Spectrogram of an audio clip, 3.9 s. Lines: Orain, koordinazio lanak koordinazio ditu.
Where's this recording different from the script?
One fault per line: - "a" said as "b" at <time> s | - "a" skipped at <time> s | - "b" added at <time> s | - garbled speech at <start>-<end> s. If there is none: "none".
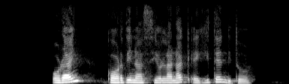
- "koordinazio" said as "egiten" at 2.6 s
